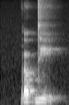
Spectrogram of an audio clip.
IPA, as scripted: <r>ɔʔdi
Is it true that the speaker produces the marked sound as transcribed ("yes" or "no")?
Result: no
